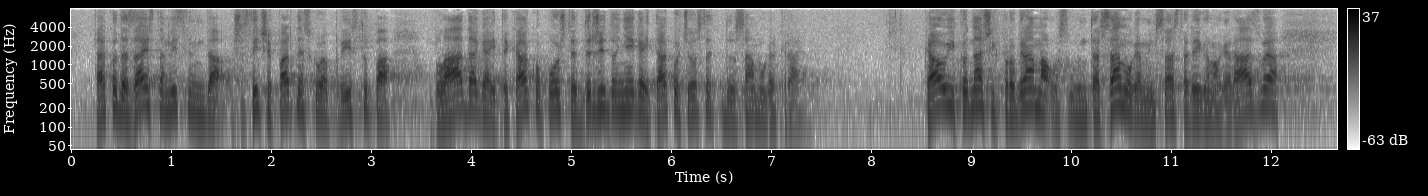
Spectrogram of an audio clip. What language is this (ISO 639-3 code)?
hrv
